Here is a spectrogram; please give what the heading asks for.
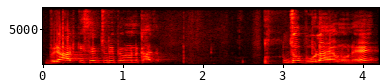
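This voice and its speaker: A man hosting a casual interview, asking steady questions and often giving short affirmations. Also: extremely high pitch, moderate pace. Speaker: interview host.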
